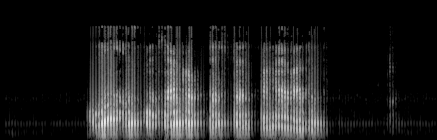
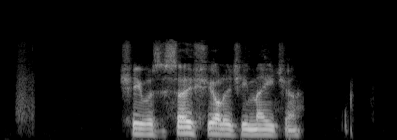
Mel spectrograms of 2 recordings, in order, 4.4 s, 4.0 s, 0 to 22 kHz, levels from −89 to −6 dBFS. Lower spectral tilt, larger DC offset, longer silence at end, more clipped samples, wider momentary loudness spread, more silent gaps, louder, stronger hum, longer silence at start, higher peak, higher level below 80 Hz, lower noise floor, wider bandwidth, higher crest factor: second, -4 dB/octave vs -6 dB/octave; neither; first, 1.25 s vs 1 s; neither; about the same, 10 LU vs 12 LU; neither; first, -25 LUFS vs -30 LUFS; neither; second, 0.95 s vs 1.2 s; first, -4 dBFS vs -14 dBFS; first, -60 dBFS vs -70 dBFS; second, -80 dBFS vs -86 dBFS; first, 11.5 kHz vs 8 kHz; about the same, 24 dB vs 20 dB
